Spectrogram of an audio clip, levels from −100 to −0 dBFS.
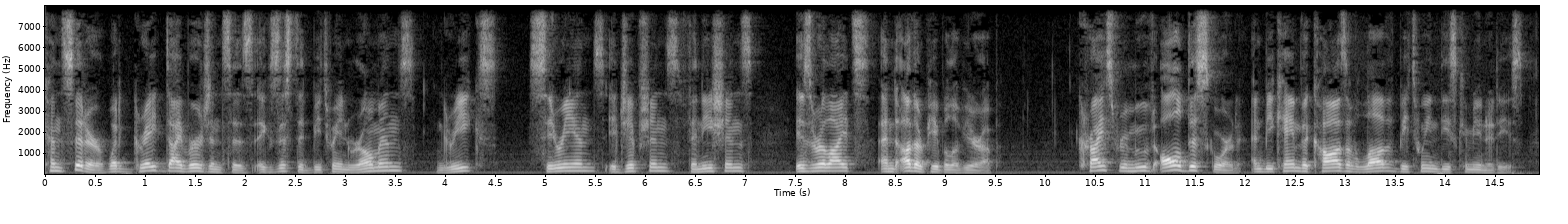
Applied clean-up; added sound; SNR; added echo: none; none; none; none.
